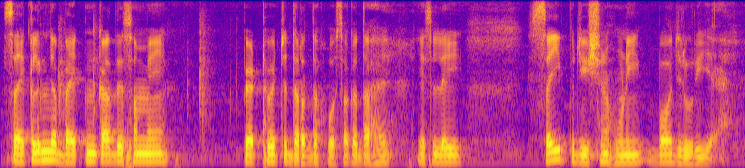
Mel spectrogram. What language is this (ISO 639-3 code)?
pan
